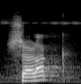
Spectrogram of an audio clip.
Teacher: क्योंकि जब इसे बोला जाता है तो ऊपर की तरफ जीभ को उछालनी पड़ती है, जीभ को ऊपर उछाल करके मूर्धा से संपर्क करानी पड़ती है, और बड़ी तेजी से नीचे भी उतरना होता है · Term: उत्क्षिप्त व्यंजन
